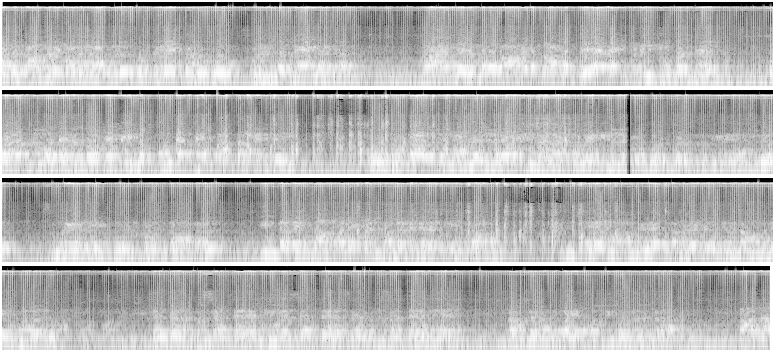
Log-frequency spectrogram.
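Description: A woman speaking Tamil into a handheld microphone, loud and continuous, with short pauses between phrases.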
